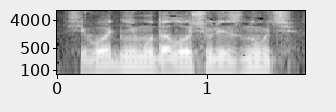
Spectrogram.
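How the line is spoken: Calm reply. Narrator (Russian): спокойно ответил Пинкертон

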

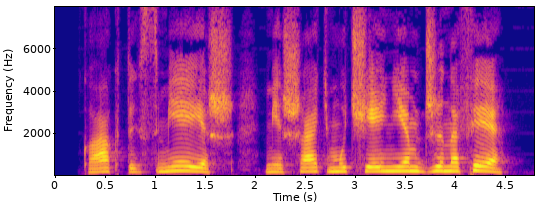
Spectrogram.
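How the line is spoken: Growl. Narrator (Russian): прорычала Йоклол

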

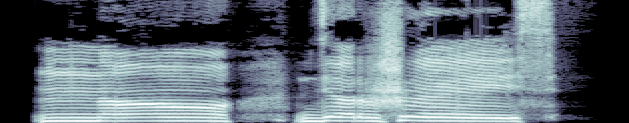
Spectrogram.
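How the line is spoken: Growl. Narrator (Russian): зарычал император

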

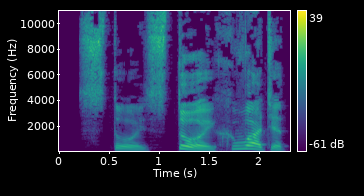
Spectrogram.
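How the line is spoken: Exhausted moaning. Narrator (Russian): простонала она, едва не падая

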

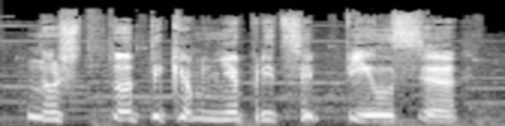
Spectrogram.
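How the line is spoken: Groaning. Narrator (Russian): простонал он

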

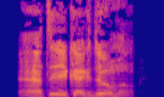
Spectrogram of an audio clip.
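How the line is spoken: Pleased snort. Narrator (Russian): довольно хмыкнул Хальгдав

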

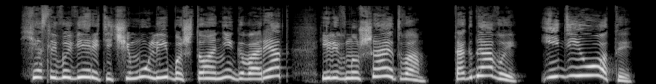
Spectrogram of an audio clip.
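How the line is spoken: Exclamation. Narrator (Russian): воскликнула Алиса

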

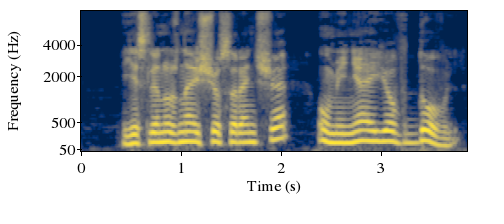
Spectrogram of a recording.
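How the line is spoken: Plain. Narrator (Russian): сказал лысый

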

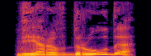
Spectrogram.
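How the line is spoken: Exclaiming. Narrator (Russian): воскликнул я

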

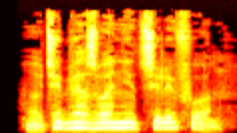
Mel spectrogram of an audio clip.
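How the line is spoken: Hoarse. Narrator (Russian): хрипло сказал Рекс

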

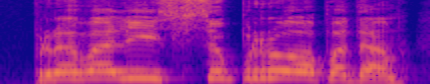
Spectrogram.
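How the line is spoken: Full-force, furious yell. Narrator (Russian): заорал он, что было сил, в бессильной ярости

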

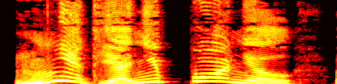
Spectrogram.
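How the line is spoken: Indignant howl. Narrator (Russian): возмущенно взвыл славный потомок рода Эльгенхауэр

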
